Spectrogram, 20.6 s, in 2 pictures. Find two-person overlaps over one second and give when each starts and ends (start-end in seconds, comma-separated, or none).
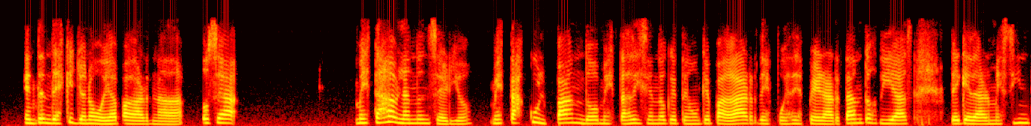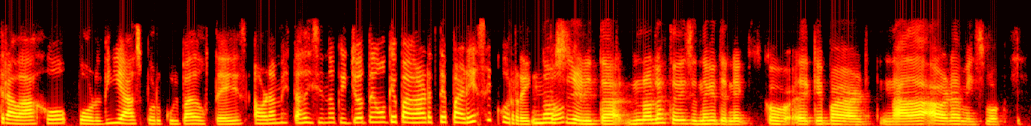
none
